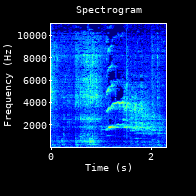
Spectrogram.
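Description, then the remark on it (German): A horse whinnies once in a video game as the player pats it, a bright quavering neigh that rises then trails off over soft background game ambience, with no talking. “Ich muss mein Pferd ein bisschen tätscheln, das ist noch sehr wild.”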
